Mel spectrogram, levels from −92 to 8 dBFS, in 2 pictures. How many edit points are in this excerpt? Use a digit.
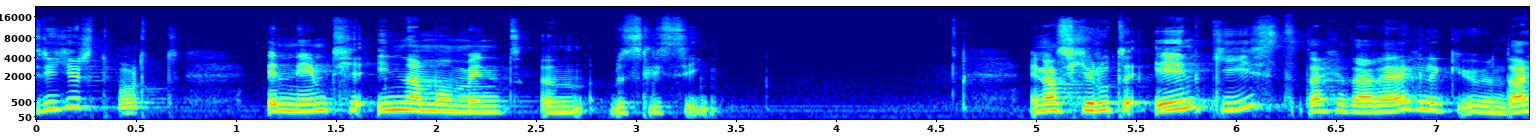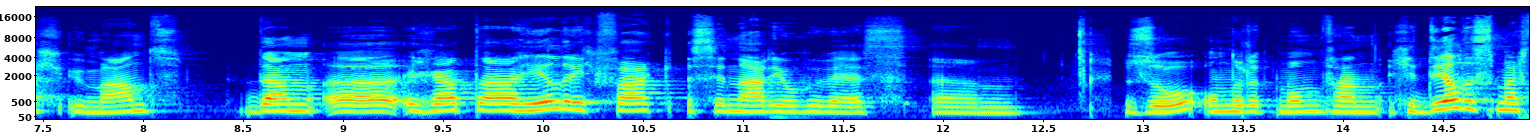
2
